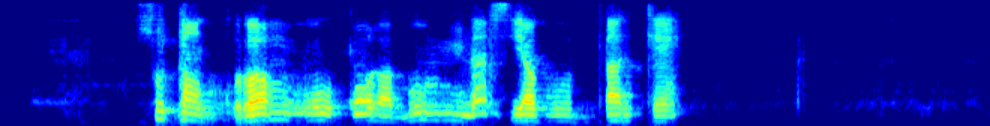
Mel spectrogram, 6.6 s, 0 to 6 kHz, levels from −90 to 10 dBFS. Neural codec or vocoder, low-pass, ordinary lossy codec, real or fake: codec, 16 kHz in and 24 kHz out, 0.6 kbps, FireRedTTS-2 codec; 5.4 kHz; Opus, 32 kbps; fake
